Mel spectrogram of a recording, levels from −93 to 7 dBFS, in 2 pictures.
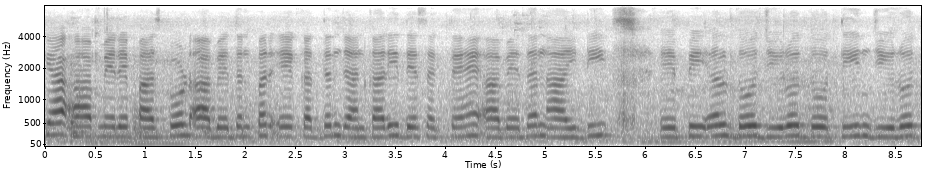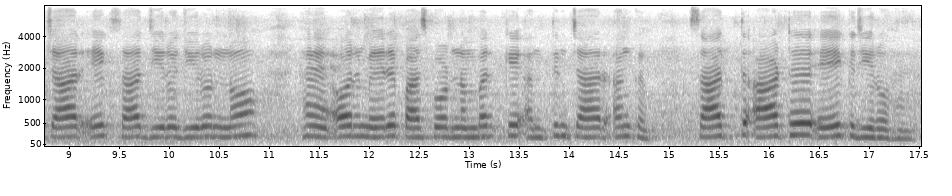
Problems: constant background noise, low volume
